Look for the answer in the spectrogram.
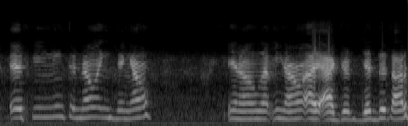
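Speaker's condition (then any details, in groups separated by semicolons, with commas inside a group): Cerebral palsy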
